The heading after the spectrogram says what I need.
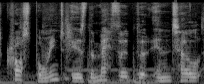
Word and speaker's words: XPoint: products the 3dx point which is pronounced as cross point is the method that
